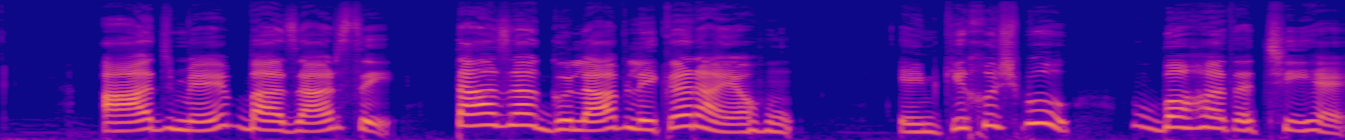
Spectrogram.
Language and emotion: Urdu, happy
